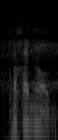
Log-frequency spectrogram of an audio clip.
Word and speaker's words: Kakanog: And I just got confirmation on how to say his name. Kakanog. Yeah, because that's how the announcer said it. So that's how I'm going to say it from now on.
